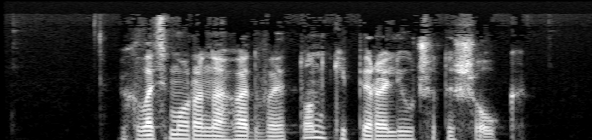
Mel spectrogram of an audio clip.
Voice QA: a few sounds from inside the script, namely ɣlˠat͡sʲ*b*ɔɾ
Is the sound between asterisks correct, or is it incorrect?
incorrect: m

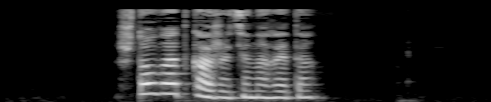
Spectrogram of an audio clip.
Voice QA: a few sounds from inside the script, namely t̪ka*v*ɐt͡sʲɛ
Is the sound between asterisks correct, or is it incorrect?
incorrect: ʐ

